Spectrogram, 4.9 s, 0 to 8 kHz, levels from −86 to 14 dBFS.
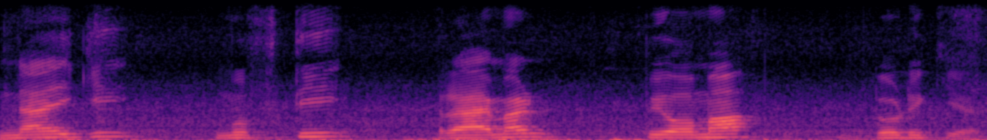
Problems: constant background noise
